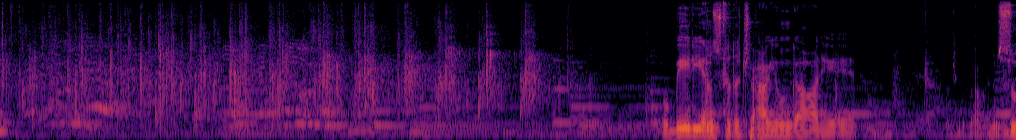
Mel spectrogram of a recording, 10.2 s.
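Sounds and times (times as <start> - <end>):
audience applause: 0.0 - 5.5
speech: 6.6 - 8.7.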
